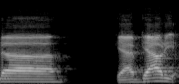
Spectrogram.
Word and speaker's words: Gabb Goudy: And Gab Gowdy, I got your name right.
